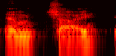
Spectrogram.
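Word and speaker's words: Em Trai: Okay, so that soup is from a place called M Chai in it's in Metairie now.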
